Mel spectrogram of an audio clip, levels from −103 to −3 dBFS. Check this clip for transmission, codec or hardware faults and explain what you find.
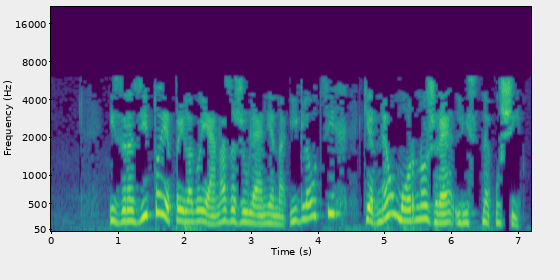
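The speech carries heavy codec damage from start to finish, most likely from MP3 compression at a very low bitrate, which fits roughly 16 kbps. Short of bits, the encoder discards everything above about 6.1 kHz and zeroes weaker frequency lines that flicker on and off between frames. The result sounds dull, watery and swirly, with chirpy, smeared s sounds. A spectrogram shows a hard ceiling near 6.1 kHz and patchy, blotchy gaps below it.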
